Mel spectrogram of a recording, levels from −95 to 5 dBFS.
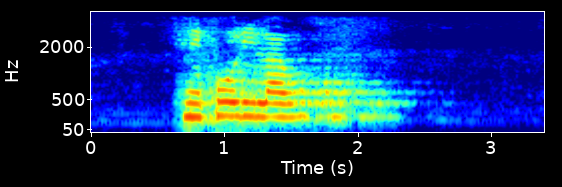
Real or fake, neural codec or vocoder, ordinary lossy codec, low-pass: real; none; AAC, 16 kbps; 3.6 kHz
